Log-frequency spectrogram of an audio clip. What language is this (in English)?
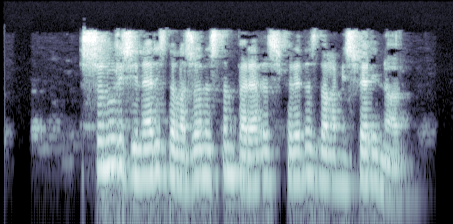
Catalan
